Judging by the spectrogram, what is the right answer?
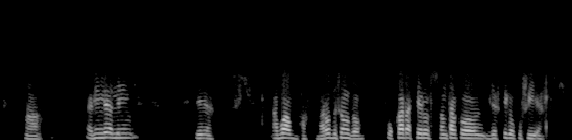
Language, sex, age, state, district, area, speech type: Santali, male, 18-30, Jharkhand, East Singhbhum, rural, conversation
